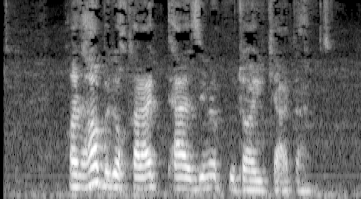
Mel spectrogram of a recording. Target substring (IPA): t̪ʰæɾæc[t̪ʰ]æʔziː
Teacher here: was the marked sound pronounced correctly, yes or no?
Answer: yes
